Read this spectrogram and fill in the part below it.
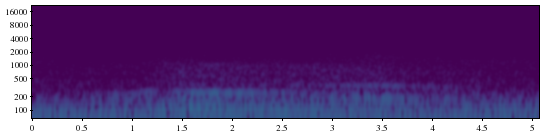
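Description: A car drives past on a road and fades.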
